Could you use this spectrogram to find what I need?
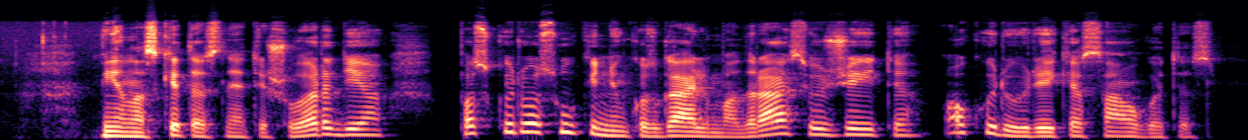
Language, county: Lithuanian, Kaunas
